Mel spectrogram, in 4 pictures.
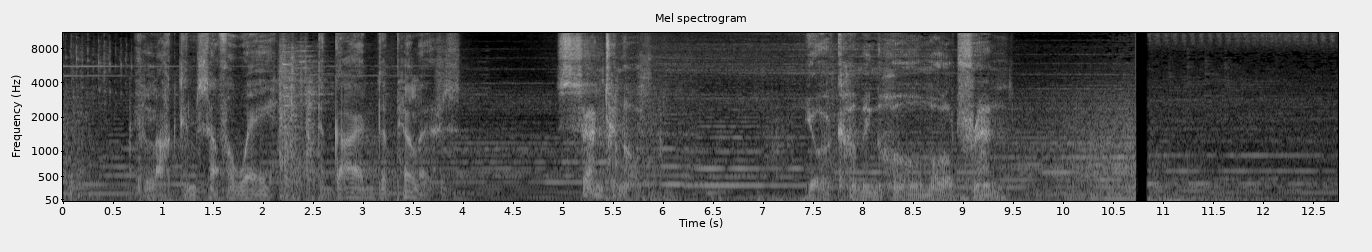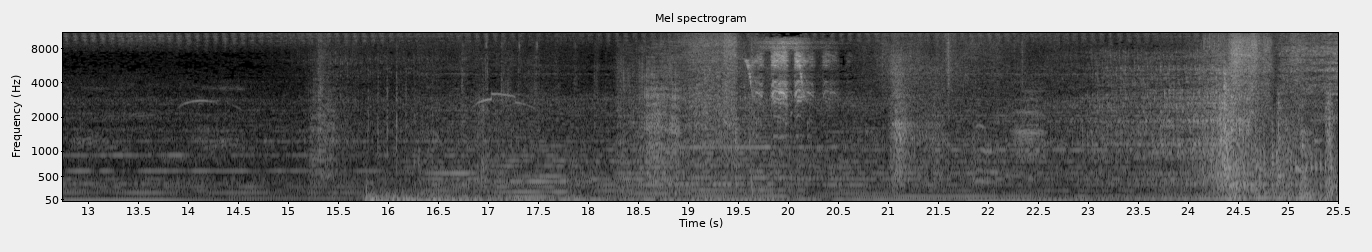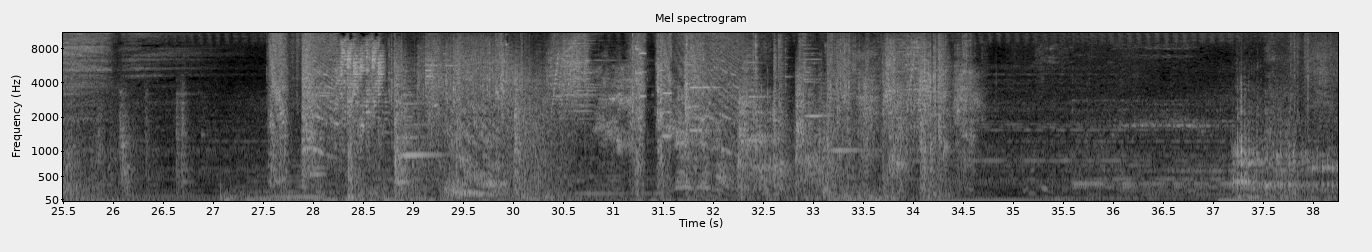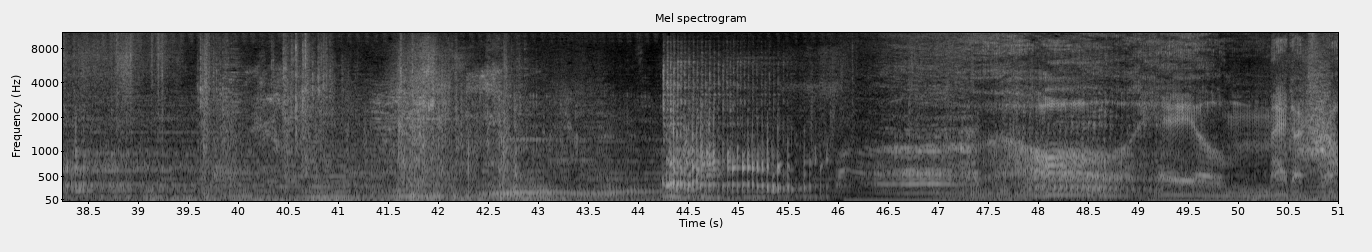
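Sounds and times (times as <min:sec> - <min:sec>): dark film score: 0:00.0 - 0:51.0
creature roar and wavering calls: 0:42.6 - 0:51.0.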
